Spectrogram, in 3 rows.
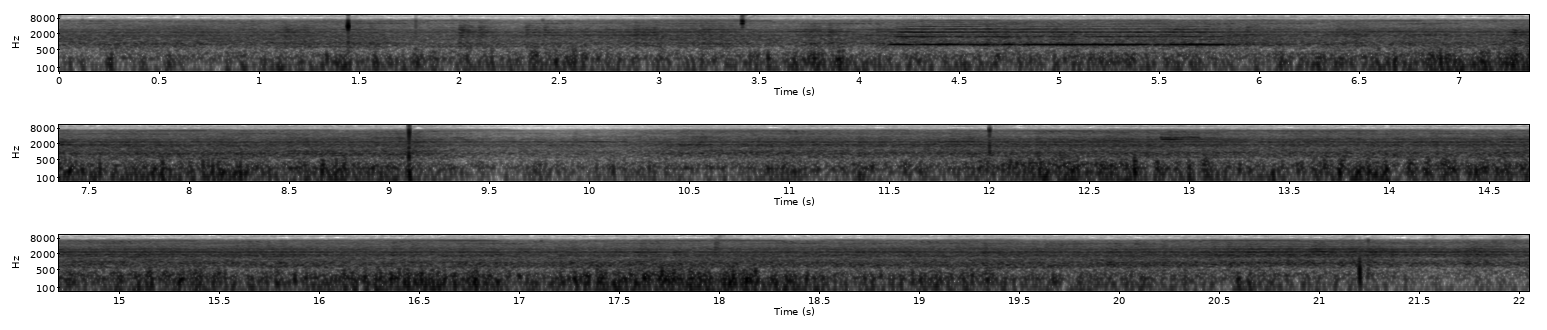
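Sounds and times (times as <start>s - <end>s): distant train rumbling past: 0.0s - 22.0s
locomotive horn: 4.1s - 6.1s, 12.6s - 13.2s.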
